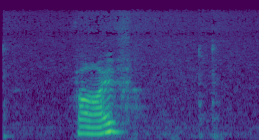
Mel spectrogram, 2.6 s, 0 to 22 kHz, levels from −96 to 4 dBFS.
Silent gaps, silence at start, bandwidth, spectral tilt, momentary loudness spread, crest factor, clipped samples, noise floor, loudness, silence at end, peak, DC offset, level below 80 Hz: none; 0.75 s; 16.5 kHz; -6 dB/octave; 27 LU; 20 dB; under 0.1%; -62 dBFS; -29 LUFS; 0.45 s; -14 dBFS; under 0.1%; -74 dBFS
